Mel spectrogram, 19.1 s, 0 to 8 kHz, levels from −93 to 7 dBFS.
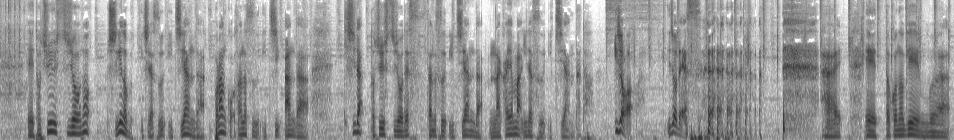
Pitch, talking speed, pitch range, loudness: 105 Hz, 205 characters per minute, 95-125 Hz, -18 LUFS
